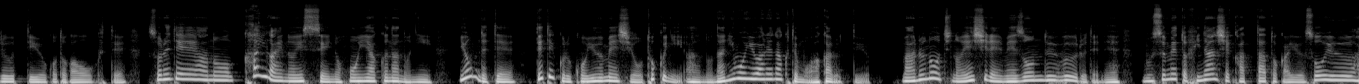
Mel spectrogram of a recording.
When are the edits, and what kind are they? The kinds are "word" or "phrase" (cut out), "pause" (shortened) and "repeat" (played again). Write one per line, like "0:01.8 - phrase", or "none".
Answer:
0:01.4 - pause
0:08.8 - pause
0:11.3 - pause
